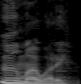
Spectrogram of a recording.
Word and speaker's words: Imaguaré: En realidad la palabra está castellanizada porque en rigor la pronunciación correcta es Imaguaré. Ah. Así como es correcto decir Uberá, ¿no es cierto?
